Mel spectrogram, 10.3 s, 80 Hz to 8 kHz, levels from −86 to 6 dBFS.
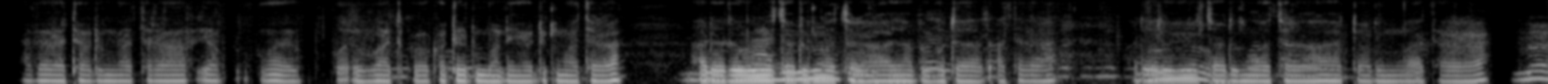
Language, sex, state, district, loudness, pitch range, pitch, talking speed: Hindi, male, Bihar, Bhagalpur, -30 LUFS, 155-165 Hz, 155 Hz, 130 wpm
